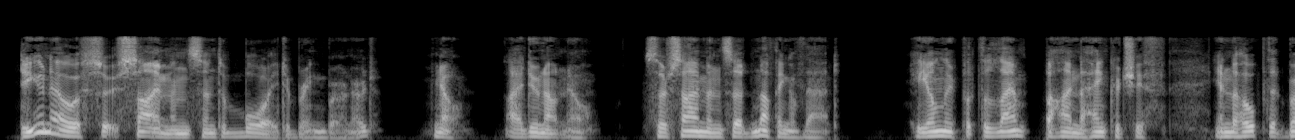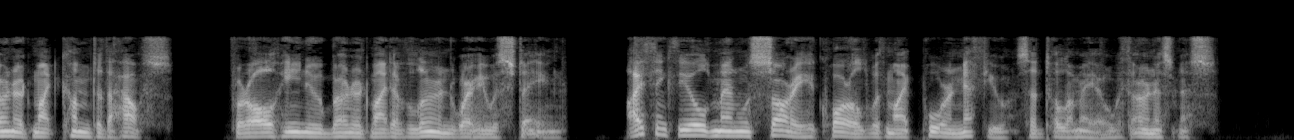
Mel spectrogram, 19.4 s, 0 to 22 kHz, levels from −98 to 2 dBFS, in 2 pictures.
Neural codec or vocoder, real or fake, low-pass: codec, 16 kHz in and 24 kHz out, 2.2 kbps, FireRedTTS-2 codec; fake; 7.2 kHz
